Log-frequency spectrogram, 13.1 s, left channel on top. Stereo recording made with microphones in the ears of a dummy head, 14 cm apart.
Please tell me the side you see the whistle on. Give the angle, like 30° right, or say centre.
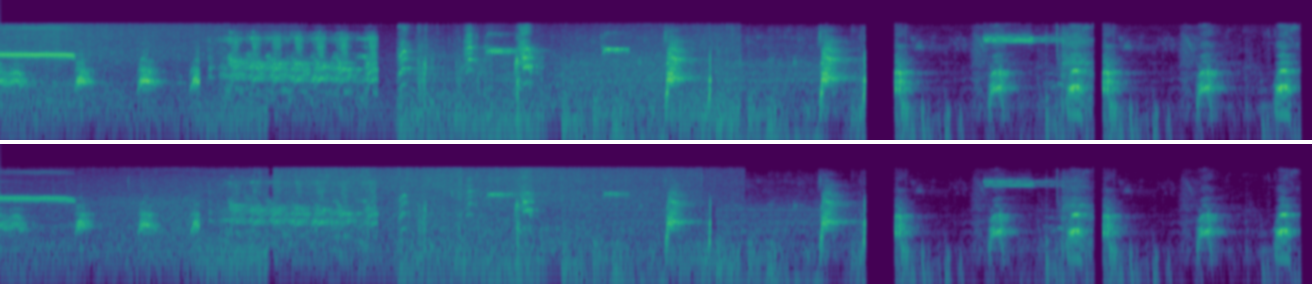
60° left.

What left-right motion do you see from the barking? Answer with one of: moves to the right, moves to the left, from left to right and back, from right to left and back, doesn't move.
doesn't move.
